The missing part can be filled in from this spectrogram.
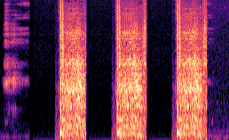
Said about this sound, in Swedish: Den här jävla bilen startar ju inte. Nej, det är fan fel på den här jävla bilen. Helvete. Ford.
